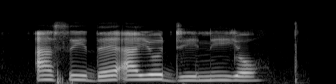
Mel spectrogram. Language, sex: Venda, female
